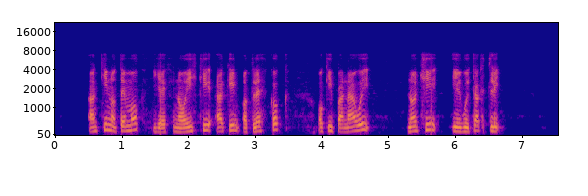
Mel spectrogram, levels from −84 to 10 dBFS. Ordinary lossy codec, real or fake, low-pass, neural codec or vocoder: Opus, 24 kbps; real; 7.2 kHz; none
